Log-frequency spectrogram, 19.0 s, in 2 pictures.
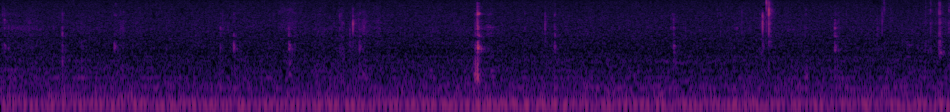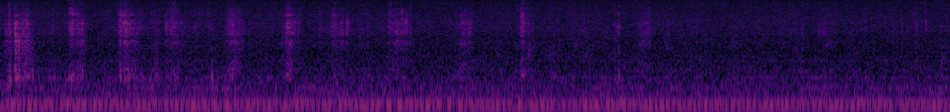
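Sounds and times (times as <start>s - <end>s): steady low hum: 0.0s - 19.0s
mouth crunching dry chunks: 8.8s - 16.2s.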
